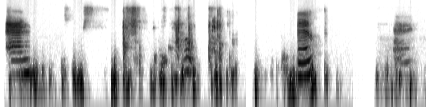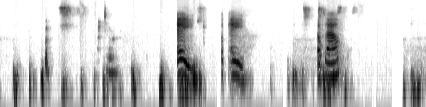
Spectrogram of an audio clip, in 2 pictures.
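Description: A child speaks over an online call.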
